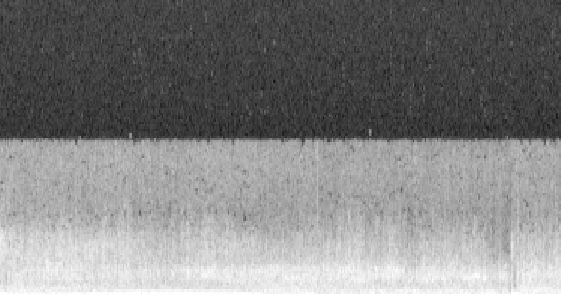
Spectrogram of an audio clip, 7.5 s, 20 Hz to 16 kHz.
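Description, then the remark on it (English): A loud, continuous roar of Japanese warplane engines, with a deep droning hum for the first few seconds, mixed with rumbling bomb blasts and dense chaotic noise as the planes bomb the American naval base at Pearl Harbor, Hawaii, on December 7, 1941. “Japanese planes bombed the American naval base at Pearl Harbor, Hawaii on December 7, 1941.”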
